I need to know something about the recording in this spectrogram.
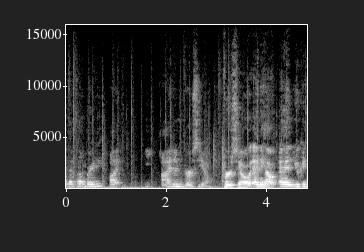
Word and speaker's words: Iden Versio: Iden Verso, did I say it right that time, Brady? Iden Versio.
